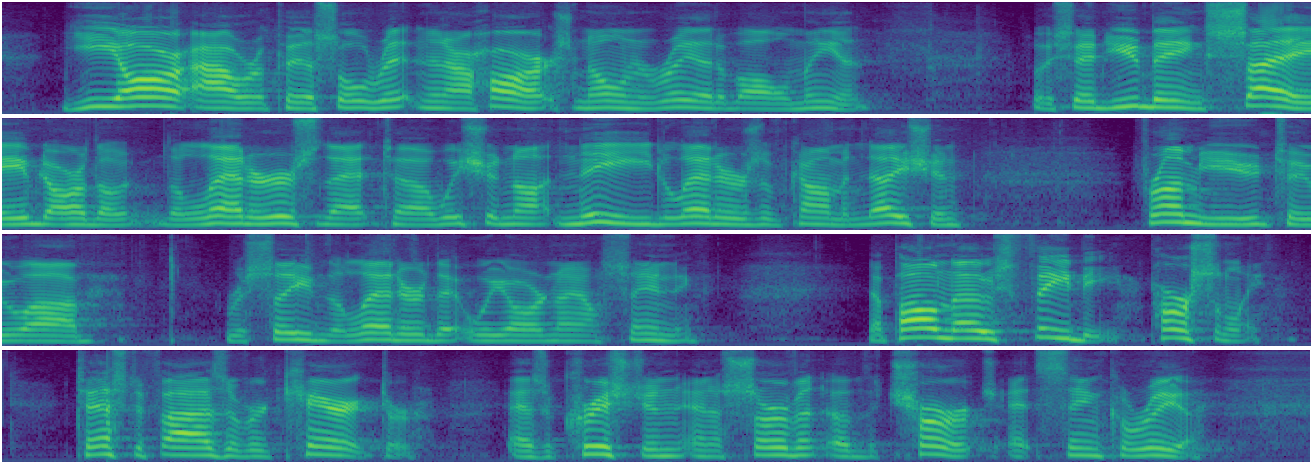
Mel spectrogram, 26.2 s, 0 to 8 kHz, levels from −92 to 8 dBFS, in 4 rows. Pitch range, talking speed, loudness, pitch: 155-195 Hz, 150 wpm, -17 LUFS, 175 Hz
